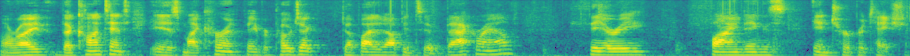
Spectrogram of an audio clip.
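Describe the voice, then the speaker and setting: Speaking at a fairly slow pace, a man of medium pitch keeps his intonation fairly even, with audible room echo around him. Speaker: physician and researcher. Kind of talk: lecture. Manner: halting with repetitions.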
